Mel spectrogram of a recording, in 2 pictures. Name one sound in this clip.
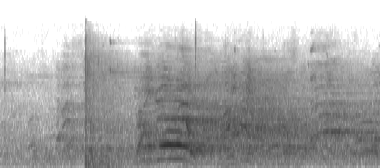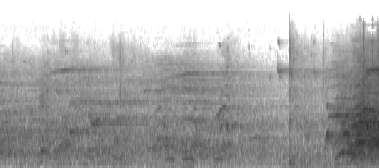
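A volleyball is hit with sharp slaps in a large echoing hall.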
